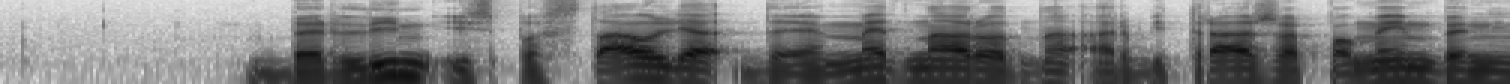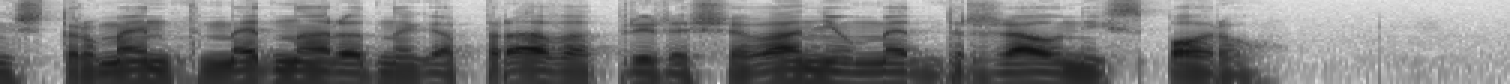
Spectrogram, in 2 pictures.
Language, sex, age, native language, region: Slovenian, male, 18-29, Slovenian, Central Slovenia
